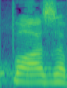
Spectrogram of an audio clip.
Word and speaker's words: Posa: Permita-me também fazer uma saudação especial à subprocuradora-geral do Trabalho, Vera Regina Della Posa Reis, ou Posa, porque a pronúncia italiana é Posa Reis, e faço isso porque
